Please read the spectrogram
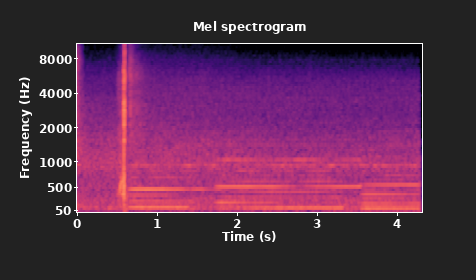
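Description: A single crisp crack of a six iron striking a golf ball about half a second in, followed by background music of slow, held chords that change twice.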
